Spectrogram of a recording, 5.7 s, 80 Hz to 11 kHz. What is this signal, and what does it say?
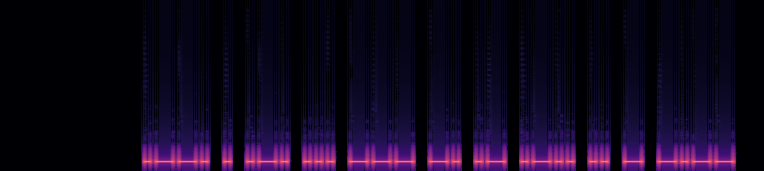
Morse code, heard as a keyed tone, about 28 wpm, 700 Hz. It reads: PERSONALITY
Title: Top 1251-1500 Words 28wpm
